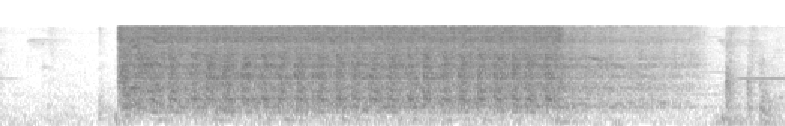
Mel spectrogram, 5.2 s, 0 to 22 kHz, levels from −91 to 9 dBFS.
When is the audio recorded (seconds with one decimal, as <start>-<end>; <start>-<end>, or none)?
0.0-5.2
